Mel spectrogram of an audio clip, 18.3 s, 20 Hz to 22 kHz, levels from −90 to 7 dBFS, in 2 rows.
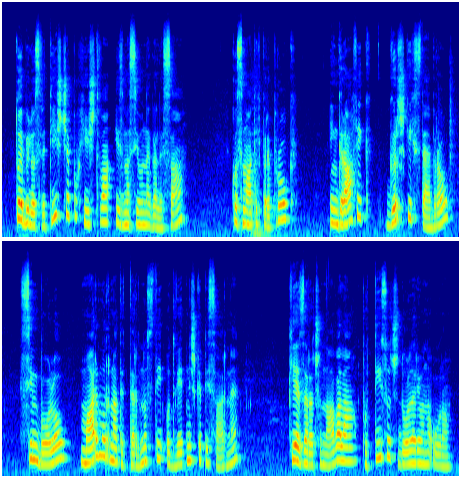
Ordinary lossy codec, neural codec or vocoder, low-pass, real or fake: none; none; 19.8 kHz; real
